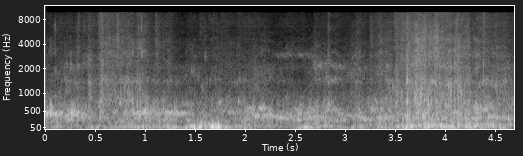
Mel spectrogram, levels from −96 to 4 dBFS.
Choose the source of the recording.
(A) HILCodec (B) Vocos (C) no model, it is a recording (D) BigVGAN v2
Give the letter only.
A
